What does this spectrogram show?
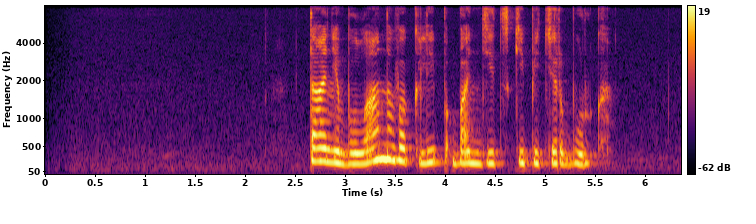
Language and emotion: Russian, neutral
